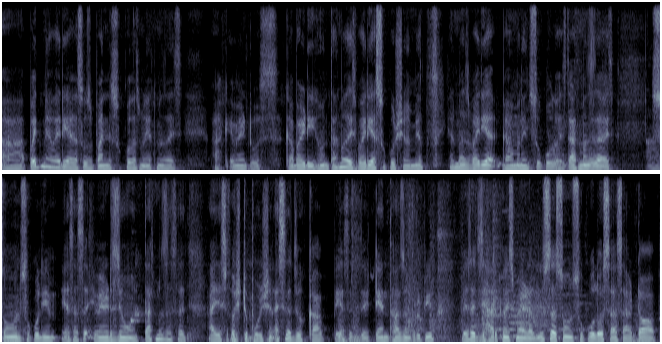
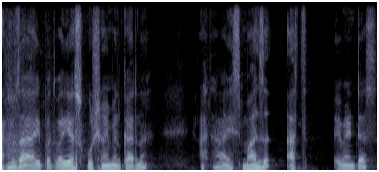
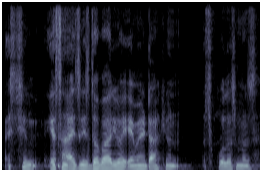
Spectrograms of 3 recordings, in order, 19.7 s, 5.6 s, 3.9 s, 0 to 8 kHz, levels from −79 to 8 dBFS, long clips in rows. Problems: constant background noise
